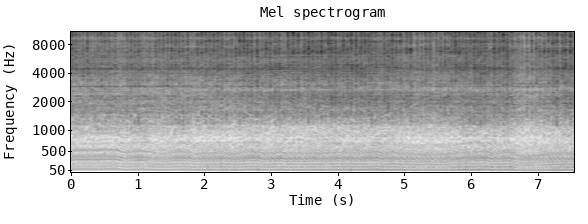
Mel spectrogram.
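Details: Stihl FS55 brushcutter, good-quality plug fitted, new exhaust fitted; idles steadily with high buzzy crackle and slight unevenness; running fine again, though carburettor, gaskets and intake still need review and adjustment.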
